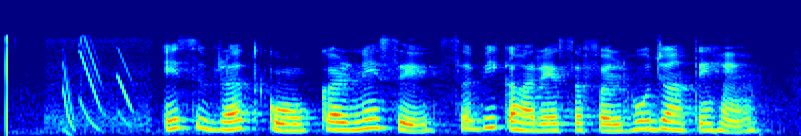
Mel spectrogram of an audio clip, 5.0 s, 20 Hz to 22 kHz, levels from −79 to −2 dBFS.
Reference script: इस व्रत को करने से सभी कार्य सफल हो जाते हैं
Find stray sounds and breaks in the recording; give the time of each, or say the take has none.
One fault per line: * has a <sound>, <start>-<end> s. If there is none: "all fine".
* has a chirp, 0.4-0.9 s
